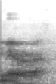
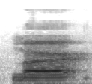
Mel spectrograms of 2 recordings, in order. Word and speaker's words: mirror: Adam, say mirror. Mer.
